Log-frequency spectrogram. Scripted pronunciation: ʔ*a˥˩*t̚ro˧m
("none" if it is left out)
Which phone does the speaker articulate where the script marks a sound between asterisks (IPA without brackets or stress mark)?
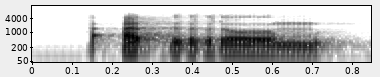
a˥˩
